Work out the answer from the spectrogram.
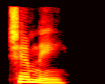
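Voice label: chimney, English vocabulary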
